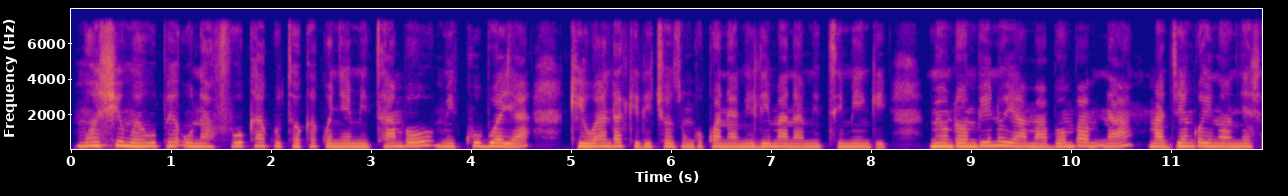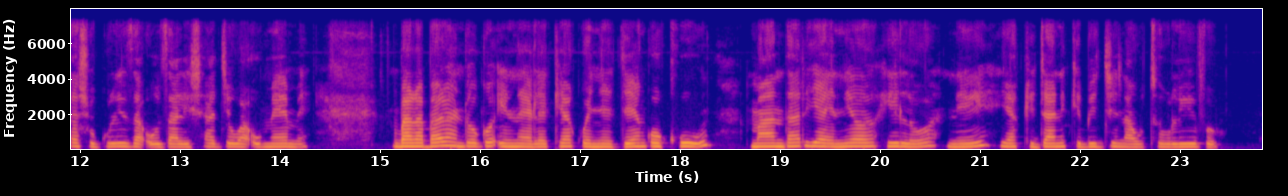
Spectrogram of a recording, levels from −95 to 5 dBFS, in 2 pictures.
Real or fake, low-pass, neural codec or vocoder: real; 7.2 kHz; none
